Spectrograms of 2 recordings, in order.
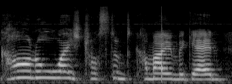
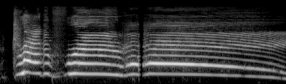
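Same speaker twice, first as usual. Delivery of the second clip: loud, slow, high call of a name; delighted loud welcome for Dragon Fruit, higher and slower; excited shout; 11 semitones higher, 7 dB louder, much slower than usual. Real, not acted. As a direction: shout the greeting across the room. Excitedly greeting a viewer by name.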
